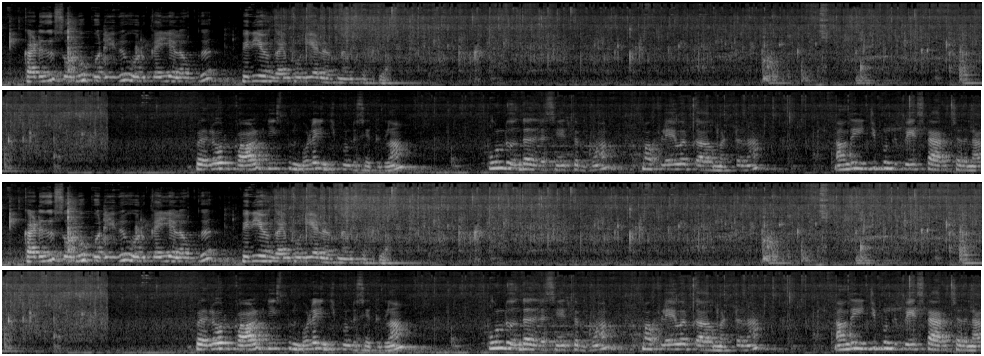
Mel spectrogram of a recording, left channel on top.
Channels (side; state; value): left; quieter; 3.7 dB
